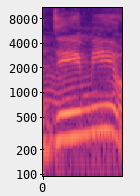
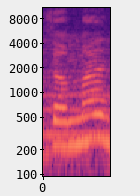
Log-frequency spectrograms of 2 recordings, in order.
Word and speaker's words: dhimmi: A dhimmi or a dhamma, depending on the pronunciation, is a tolerated people.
